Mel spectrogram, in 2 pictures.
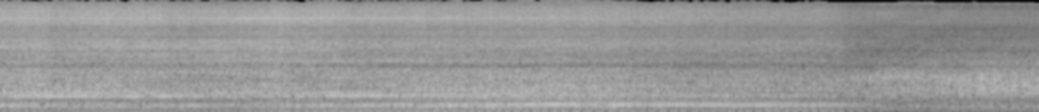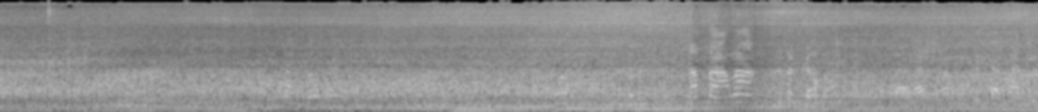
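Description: A heavy truck engine rumbles as it drives by.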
